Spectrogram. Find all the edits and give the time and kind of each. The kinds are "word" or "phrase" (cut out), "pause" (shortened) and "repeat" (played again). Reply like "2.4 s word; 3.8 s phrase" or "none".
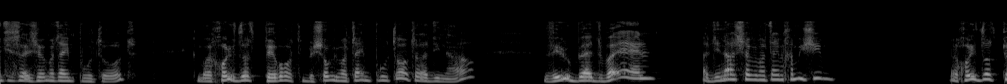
none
